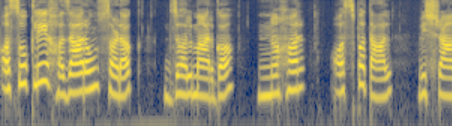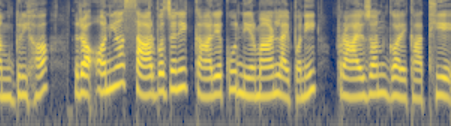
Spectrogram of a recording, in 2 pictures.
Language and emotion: Nepali, neutral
